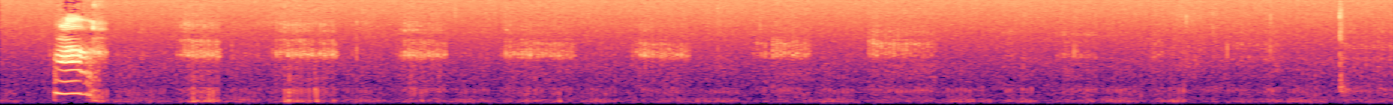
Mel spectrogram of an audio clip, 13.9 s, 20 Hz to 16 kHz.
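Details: One-day-old Siamese kittens in York, UK, born 20 February 2010, purring in soft rhythmic pulses roughly once a second after a single sharp high mew at the start; quiet indoor background.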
